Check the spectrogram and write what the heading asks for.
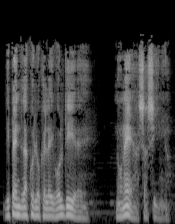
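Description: A man reading an audiobook, voicing an anxious, touchy middle-aged man who flares into shrill outbursts. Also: expressive, unhurried, a little mellow, slightly rough, faint music behind, full character voice.

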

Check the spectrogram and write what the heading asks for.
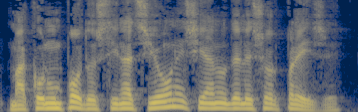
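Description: A man reading an audiobook, voicing a serious, measured male doctor. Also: mid-range voice, animated, a little mellow, lightly acted.

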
